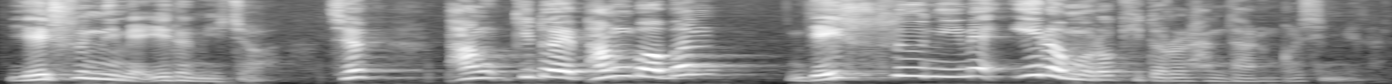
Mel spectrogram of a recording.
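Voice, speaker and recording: A man's voice: sits high, wildly swooping pitch, normal speed, darkish tone. A male pastor preaching a sermon, explaining step by step with rhetorical questions and acting out quoted voices.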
